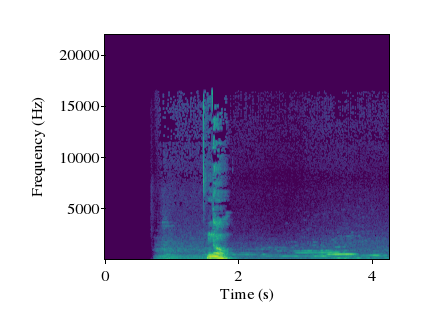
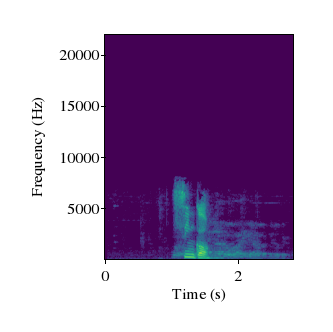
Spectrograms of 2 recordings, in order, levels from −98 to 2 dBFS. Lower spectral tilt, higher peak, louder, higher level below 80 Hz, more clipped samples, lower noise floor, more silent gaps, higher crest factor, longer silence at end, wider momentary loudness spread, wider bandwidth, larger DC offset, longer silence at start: first, -8 dB/octave vs -3.5 dB/octave; first, -2 dBFS vs -8 dBFS; first, -18 LUFS vs -26 LUFS; first, -52 dBFS vs -76 dBFS; neither; second, -51 dBFS vs -79 dBFS; neither; about the same, 20 dB vs 24 dB; second, 0.15 s vs 0.85 s; about the same, 28 LU vs 26 LU; first, 16.5 kHz vs 8.2 kHz; neither; second, 0.85 s vs 1.05 s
